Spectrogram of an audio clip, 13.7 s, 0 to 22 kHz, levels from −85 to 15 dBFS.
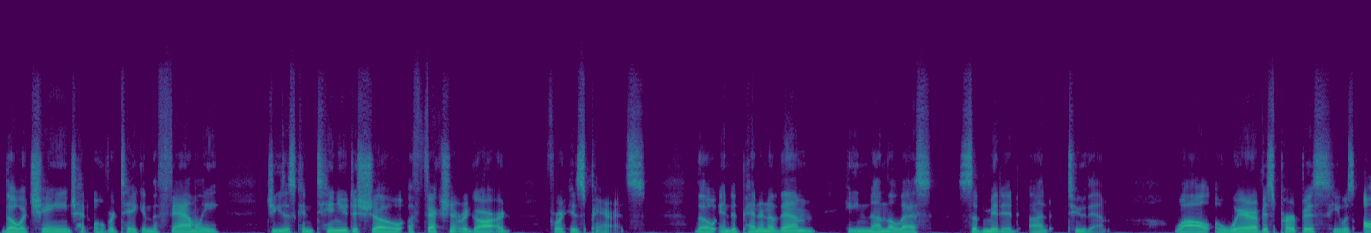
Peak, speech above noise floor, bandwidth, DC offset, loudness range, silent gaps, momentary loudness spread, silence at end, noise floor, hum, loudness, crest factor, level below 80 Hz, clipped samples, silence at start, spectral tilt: -8 dBFS; 33 dB; 15 kHz; under 0.1%; 3 LU; none; 12 LU; 0 s; -60 dBFS; none; -28 LUFS; 18 dB; -54 dBFS; under 0.1%; 0 s; -5.5 dB/octave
